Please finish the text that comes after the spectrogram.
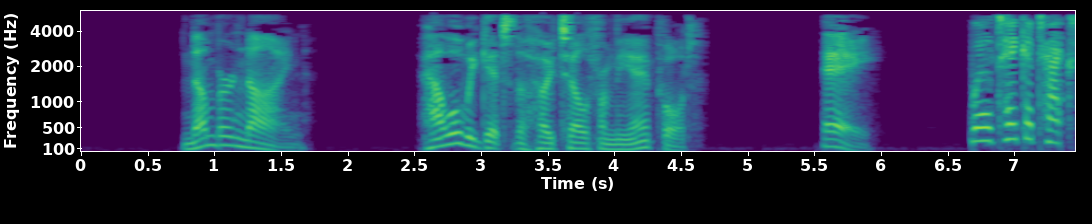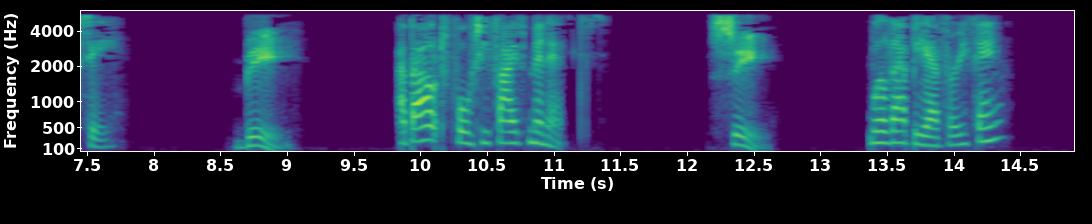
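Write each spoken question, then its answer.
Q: How will we get to the hotel from the airport?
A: A: We'll take a taxi.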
